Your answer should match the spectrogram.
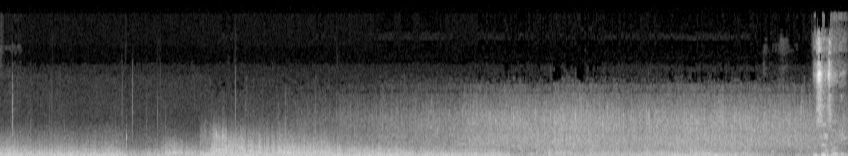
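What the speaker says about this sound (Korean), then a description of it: "천둥과 비 소리였어요." Deep rumbling thunder rolls over a steady wash of heavy rain, loud and continuous throughout, with a brief crackle near the end.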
